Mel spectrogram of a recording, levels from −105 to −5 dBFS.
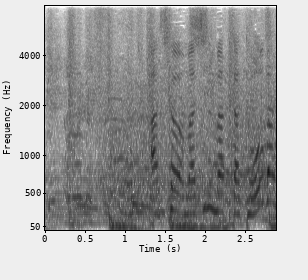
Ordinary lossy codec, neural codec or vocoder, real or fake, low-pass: none; none; real; none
